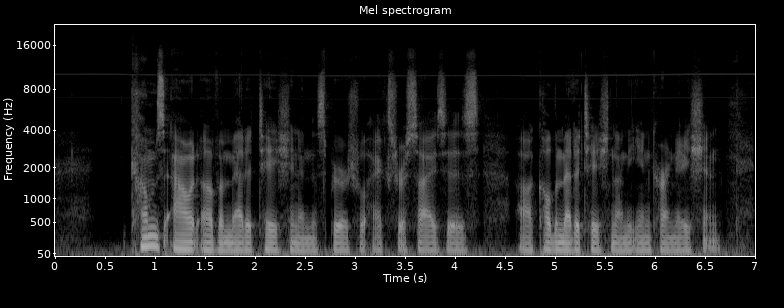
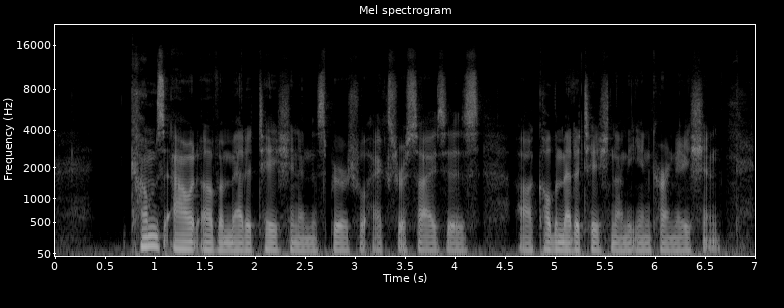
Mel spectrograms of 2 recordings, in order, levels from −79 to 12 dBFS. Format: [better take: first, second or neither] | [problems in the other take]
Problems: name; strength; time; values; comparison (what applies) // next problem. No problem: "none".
second | high-pitched whine; faint; throughout; 10 kHz, 30 dB below the speech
